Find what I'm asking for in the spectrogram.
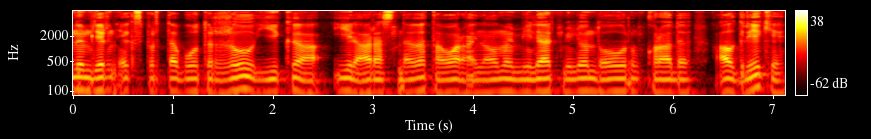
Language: Kazakh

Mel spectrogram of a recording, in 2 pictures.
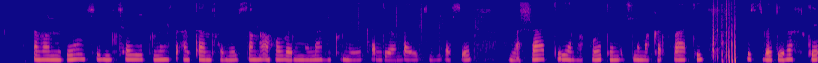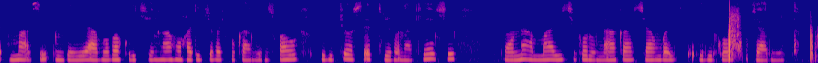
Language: Kinyarwanda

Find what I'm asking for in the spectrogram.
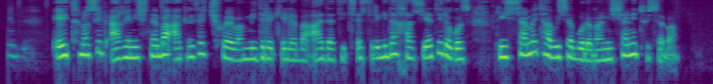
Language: Georgian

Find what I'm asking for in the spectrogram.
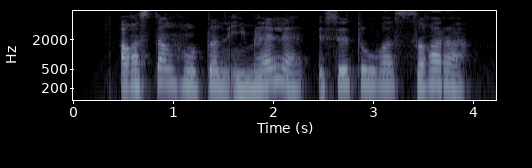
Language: Bashkir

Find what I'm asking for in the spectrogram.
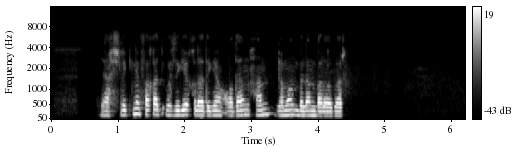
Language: Uzbek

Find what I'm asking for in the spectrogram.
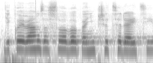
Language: Czech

